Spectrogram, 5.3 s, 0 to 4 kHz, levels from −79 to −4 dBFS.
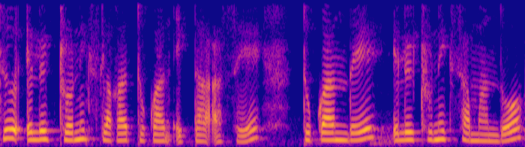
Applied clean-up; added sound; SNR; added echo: none; none; none; none.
